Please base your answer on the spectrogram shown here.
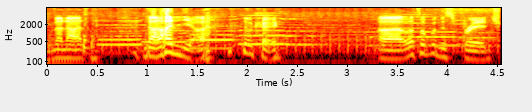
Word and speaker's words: Naranja: Naranja.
